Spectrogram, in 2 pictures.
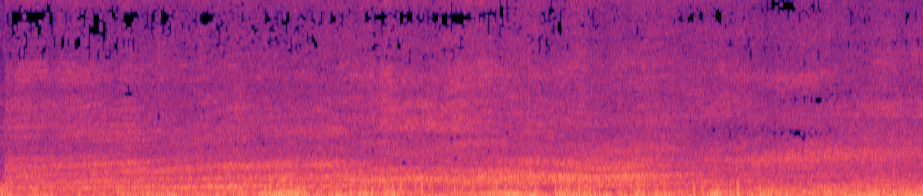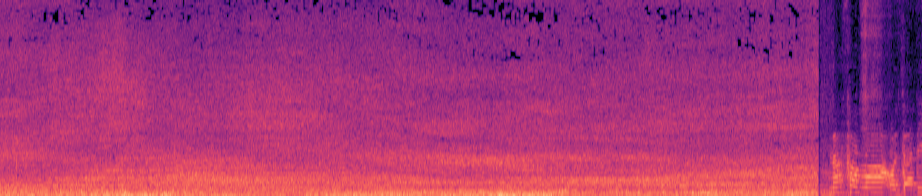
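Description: Strong wind blusters and rumbles across the microphone outdoors.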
